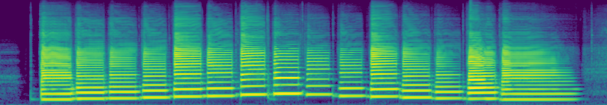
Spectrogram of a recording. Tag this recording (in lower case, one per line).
wind instrument
music
musical instrument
